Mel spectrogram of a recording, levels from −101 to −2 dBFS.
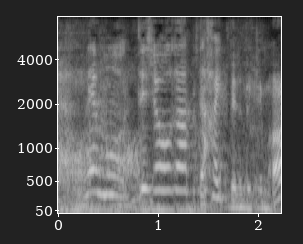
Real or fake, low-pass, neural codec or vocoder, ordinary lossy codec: fake; none; codec, 16 kHz, 4 kbps, X-Codec, WavLM features, trained on Multilingual LibriSpeech; none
